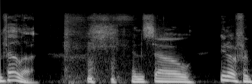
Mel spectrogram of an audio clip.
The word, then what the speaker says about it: Weller: dialogue is he so he doesn't say his name is sam weller he says my name's sam vela and so you know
